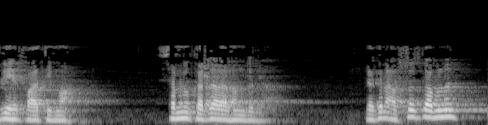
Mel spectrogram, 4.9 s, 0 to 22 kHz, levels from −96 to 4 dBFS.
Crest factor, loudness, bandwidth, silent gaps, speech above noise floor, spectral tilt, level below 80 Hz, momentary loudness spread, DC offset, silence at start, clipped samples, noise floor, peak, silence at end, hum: 16 dB; -19 LUFS; 5.8 kHz; none; 42 dB; -8.5 dB/octave; -52 dBFS; 13 LU; under 0.1%; 0 s; under 0.1%; -60 dBFS; -4 dBFS; 0 s; none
